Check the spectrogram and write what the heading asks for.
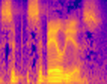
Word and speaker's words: Sibelius: Oh, Gene, maybe I'm not pronouncing it, Sibelius. – Gene Sibelius Park. – Named after the... – You're pronouncing it right.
